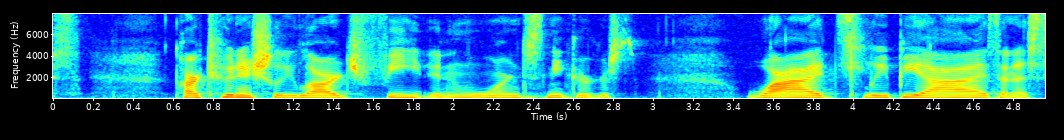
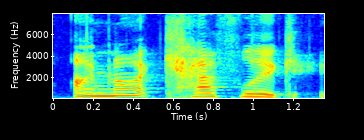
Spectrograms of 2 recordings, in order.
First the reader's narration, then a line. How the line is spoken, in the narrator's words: Anne Marie whined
